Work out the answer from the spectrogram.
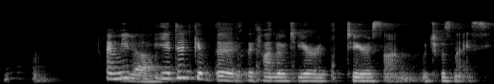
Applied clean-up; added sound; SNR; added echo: neural mask model DeepFilterNet 3.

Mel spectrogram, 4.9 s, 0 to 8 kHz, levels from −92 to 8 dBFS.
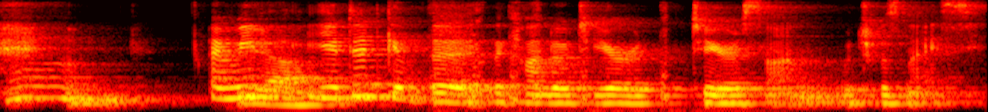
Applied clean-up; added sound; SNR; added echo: none; Cough; 19 dB; reverberation time 1.0 s.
